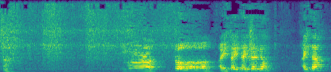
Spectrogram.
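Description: A slightly high voice at a somewhat fast pace, with a roomy sound, belongs to an Argentine vlogger in his thirties. He talks to his followers from home, mostly the kitchen, casually but with dramatic exclamations and plenty of repetition. He records on a handheld phone at varying short distances, and the audio is noisy.

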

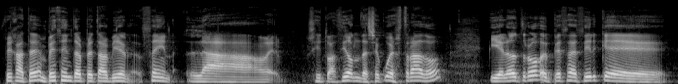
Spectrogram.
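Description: A man giving casual, animated reaction commentary on roleplay clips, repeating himself. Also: on the high side, normal speed. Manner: animated, repetitive, laughing asides.

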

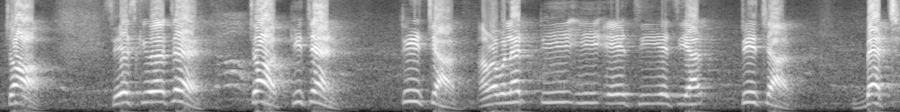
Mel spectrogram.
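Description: A man's voice: very high-pitched, a bit bright, low-quality recording. A man teaching an English pronunciation lesson, who asks his class questions and answers them himself.

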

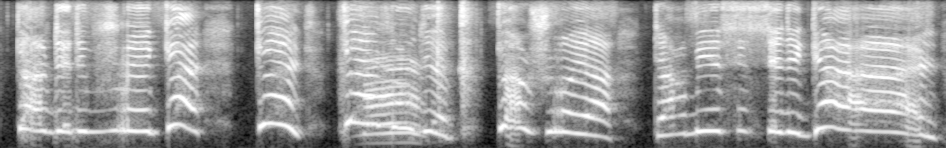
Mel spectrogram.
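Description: A high-voiced player dropping their pitch to voice a sneaky male thief who steals animals in a block-building game role-play, gloating and making threats.

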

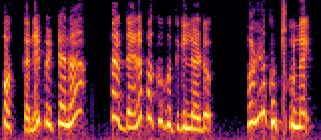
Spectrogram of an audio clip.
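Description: A woman's voice: very animated, a bit bright, no room sound, exaggerated voice. An actress playing a naive, lovesick young woman in a film comedy scene. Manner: high, quick, plaintive.

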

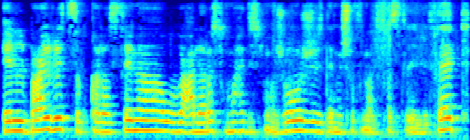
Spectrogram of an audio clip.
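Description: A woman's voice: mid-range voice, fairly even intonation, rapid-fire, gravelly, dark tone. A young woman with an Egyptian Arabic accent, teaching secondary school students English vocabulary word by word and mixing English terms into Arabic. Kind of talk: vocabulary lesson.

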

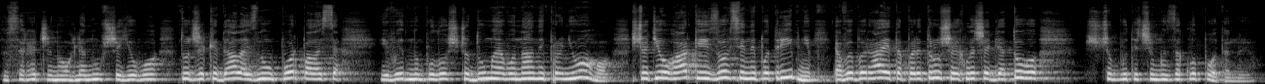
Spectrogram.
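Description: A woman reading a literary story in a quiet, hushed way, trailing off into a whisper at phrase ends. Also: a little high, fast talker. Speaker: reader.

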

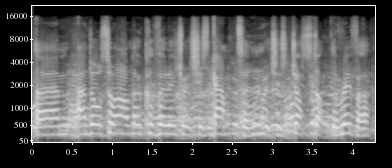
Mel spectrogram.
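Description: A woman in her sixties speaks with an English accent in a distinctly high voice. She is chatting casually in an outdoor interview, with a loud crowd all around her. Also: flat delivery, moderate pace. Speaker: town crier's escort, interviewee. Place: outdoors in a public garden by a fountain. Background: busy crowd noise.

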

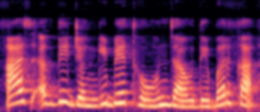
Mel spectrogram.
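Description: A woman's voice: high voice, lively intonation, a little slow. A woman voicing a playful, affectionate young husband who teases his wife, in a storybook reading. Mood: teasing. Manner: teasing, affectionate.

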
